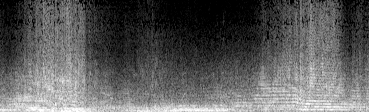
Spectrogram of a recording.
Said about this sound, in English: Mainly the Astons going past and yes, the Corvettes, that's what you'll hear, yeah.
